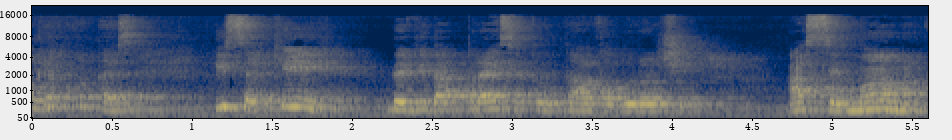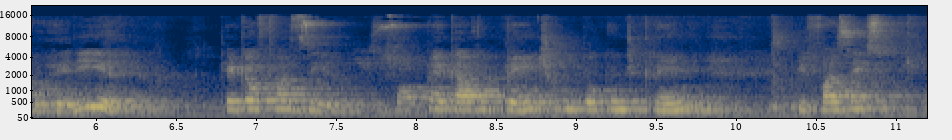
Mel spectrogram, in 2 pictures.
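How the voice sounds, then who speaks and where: Hoarse and nasal from a sore throat, a woman in her thirties records a vlog in a cramped tiled bathroom, keeping her voice low and soft. Her phone camera sits at arm's length, and the audio comes out muffled and echoey with faint hiss or hum.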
